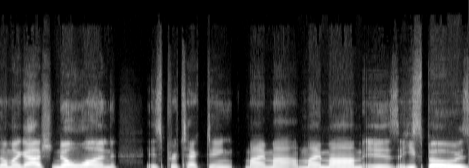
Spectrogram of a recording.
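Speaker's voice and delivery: plain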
